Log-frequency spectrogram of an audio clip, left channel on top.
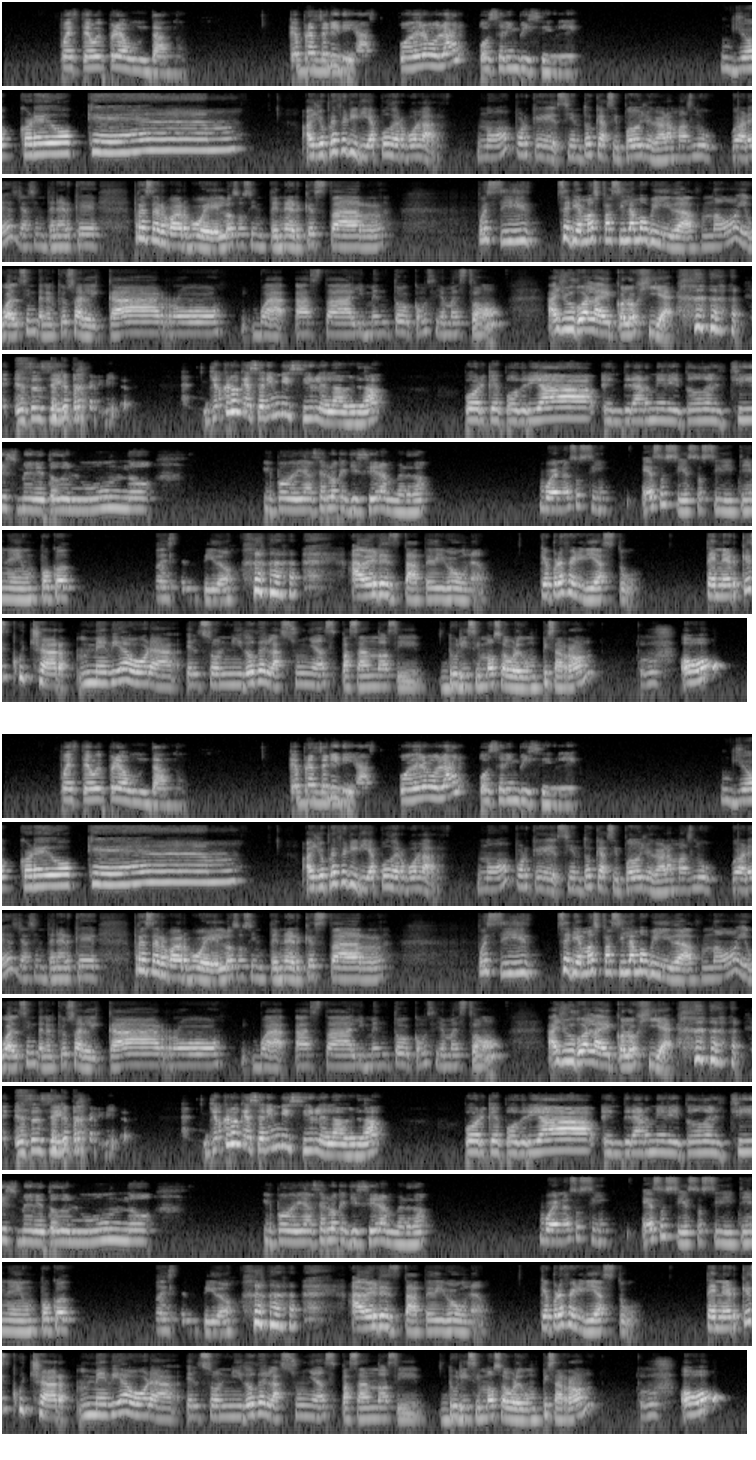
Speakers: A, on the right (about 80°); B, on the left (about 60°).
A: pues te voy preguntando. ¿Qué preferirías?
B: Dime, dime.
A: ¿Poder volar o ser invisible?
B: Yo creo que... mm, Ah, yo preferiría poder volar, ¿no? Porque siento que así puedo llegar a más lugares ya sin tener que reservar vuelos o sin tener que estar... Pues sí, sería más fácil la movilidad, ¿no? Igual sin tener que usar el carro, bua- hasta alimento, ¿cómo se llama esto? Ayudo a la ecología.
A: Eso
B: <laughs>
A: sí,
B: ¿Tú qué preferirías?
A: yo creo que ser invisible, la verdad, porque podría enterarme de todo el chisme, de todo el mundo y podría hacer lo que quisieran, ¿verdad?
B: Bueno, eso sí, eso sí, eso sí tiene un poco de sentido. <laughs> A ver, esta, te digo una. ¿Qué preferirías tú? ¿Tener que escuchar media hora el sonido de las uñas pasando así durísimo sobre un pizarrón?
A: Uf,
B: ¿O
